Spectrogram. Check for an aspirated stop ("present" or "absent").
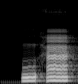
absent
